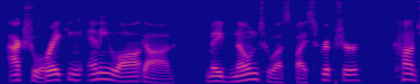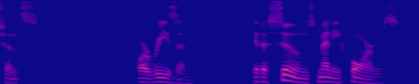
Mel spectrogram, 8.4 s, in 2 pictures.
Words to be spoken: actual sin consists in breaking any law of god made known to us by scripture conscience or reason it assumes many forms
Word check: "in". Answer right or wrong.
wrong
